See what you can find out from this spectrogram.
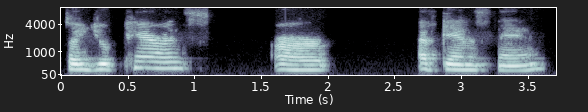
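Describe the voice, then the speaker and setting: A woman's voice: medium pitch, takes it slowly, dry recording. A woman hosting a podcast interview, greeting her guest effusively and asking about her background. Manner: warm, effusive welcomes. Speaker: podcast host. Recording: dry, dull lo-fi sound.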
